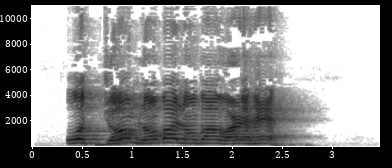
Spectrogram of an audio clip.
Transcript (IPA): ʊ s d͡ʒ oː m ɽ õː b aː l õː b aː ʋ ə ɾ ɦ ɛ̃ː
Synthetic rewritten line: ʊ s d͡ʒ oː m l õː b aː l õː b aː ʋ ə ɽ ɦ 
